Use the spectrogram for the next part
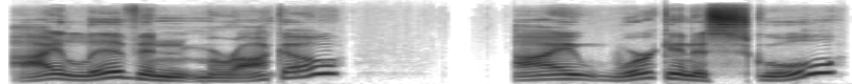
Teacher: ending sentences with rising intonation, like a question. Some learners end sentences with a question tone because they're unsure.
